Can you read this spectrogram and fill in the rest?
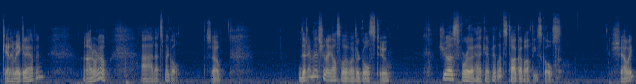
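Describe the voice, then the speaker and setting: A young man with a soothing, somewhat low voice that has a gravelly fry to it. He rambles softly and slowly as the host of a sleep podcast, with plenty of fillers. He speaks into a home computer microphone. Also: big pitch swings. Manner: soft, slow and meandering, with frequent fillers.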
